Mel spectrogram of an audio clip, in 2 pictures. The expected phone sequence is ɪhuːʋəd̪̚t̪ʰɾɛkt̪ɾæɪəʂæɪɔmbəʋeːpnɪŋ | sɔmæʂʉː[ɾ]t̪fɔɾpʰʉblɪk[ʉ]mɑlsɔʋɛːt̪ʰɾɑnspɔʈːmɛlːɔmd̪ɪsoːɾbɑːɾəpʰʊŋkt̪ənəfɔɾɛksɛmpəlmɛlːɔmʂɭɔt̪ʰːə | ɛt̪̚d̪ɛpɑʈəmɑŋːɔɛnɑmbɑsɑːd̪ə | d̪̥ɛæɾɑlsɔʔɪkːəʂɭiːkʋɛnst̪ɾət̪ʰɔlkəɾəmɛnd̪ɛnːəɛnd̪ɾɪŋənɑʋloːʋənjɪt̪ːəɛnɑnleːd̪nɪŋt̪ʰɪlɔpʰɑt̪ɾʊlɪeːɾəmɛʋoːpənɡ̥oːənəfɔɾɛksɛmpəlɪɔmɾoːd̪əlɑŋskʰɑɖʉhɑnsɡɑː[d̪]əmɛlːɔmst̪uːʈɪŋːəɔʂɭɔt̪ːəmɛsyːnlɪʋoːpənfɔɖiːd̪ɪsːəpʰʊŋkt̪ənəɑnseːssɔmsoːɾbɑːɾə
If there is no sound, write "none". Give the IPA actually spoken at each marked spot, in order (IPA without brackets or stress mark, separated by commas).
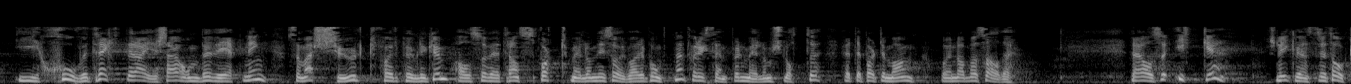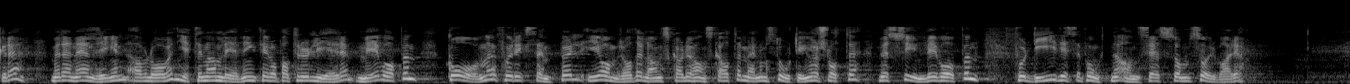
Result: l, ʉ, t̪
